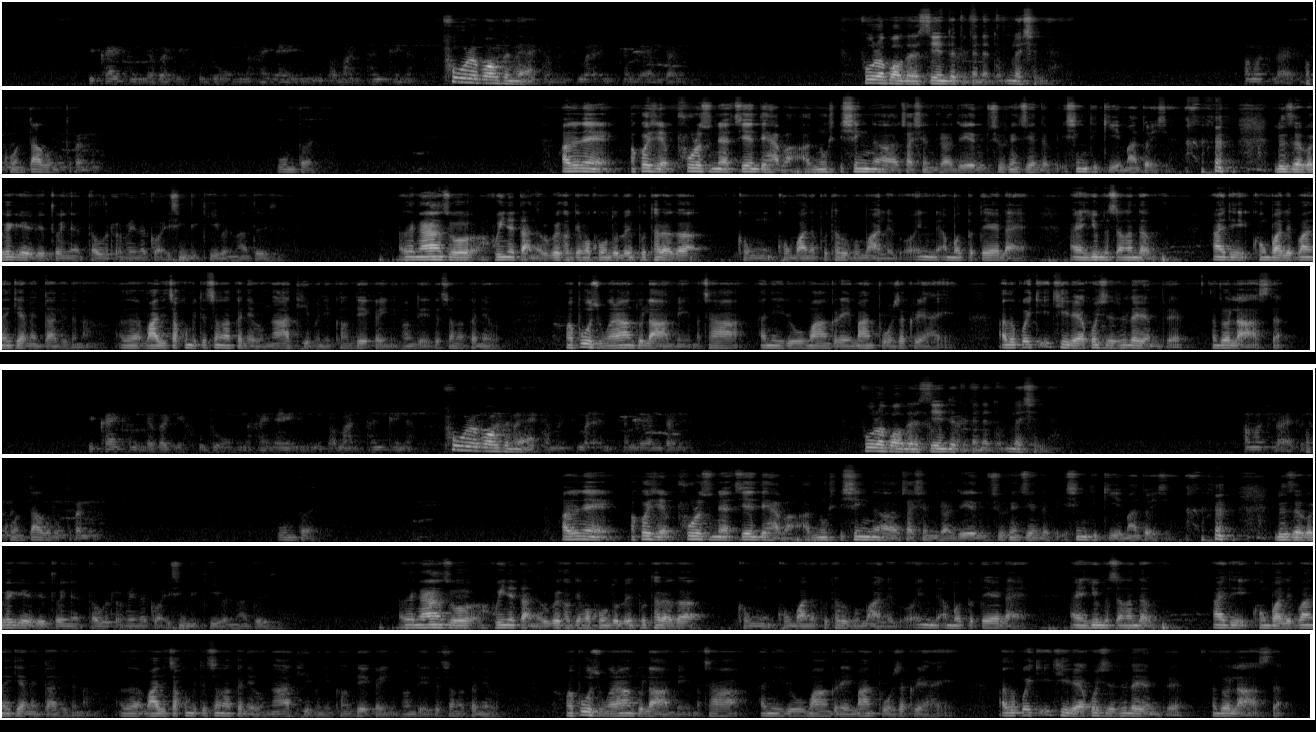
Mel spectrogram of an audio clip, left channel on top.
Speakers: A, on the right; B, on the left.
A: ꯏꯀꯥꯏ ꯈꯪꯗꯕꯒꯤ ꯍꯧꯗꯣꯡꯅ ꯍꯥꯏꯅꯔꯤ ꯅꯨꯃꯤꯠ ꯃꯥꯟ ꯍꯥꯏꯅꯤ ꯑꯩꯈꯅ
B: ꯐꯨꯔꯐꯥꯎꯗꯅꯦ
A: ꯄꯃꯥꯟ ꯄꯥꯊꯩ ꯊꯝꯁꯤꯦ ꯃꯔꯗꯔꯝꯖꯅ
B: ꯐꯨꯔ ꯐꯥꯎꯗ
A: ꯄꯟꯗꯅ
B: ꯆꯦꯟꯗꯕꯤꯗꯅꯦ
A: ꯑꯃꯁꯨ ꯂꯥꯛꯑꯦ
B: ꯑꯗꯨꯝ ꯂꯩꯁꯤꯜꯂꯦ
A: ꯑꯃꯁꯨ ꯂꯥꯛꯑꯦ ꯑꯗꯨ
B: ꯃꯈꯣꯟ
A: ꯅꯪꯅ
B: ꯇꯥꯕꯒꯨꯝ
A: ꯍꯧꯗꯣꯡ ꯄꯟꯗꯅ
B: ꯇꯧꯋꯦ
A: <inaudible>
B: ꯑꯗꯨꯅꯦ ꯑꯩꯈꯣꯏꯖꯦ ꯐꯨꯔꯁꯨꯅꯦ ꯆꯦꯟꯗꯦ ꯍꯥꯏꯕ ꯏꯁꯤꯡꯅ ꯆꯥꯏꯁꯤꯟꯗ꯭ꯔꯗꯤ ꯑꯗꯨꯝ ꯁꯨꯡꯆꯦꯟ ꯆꯦꯟꯗꯕ ꯏꯁꯤꯡꯗꯤ ꯀꯤꯌꯦ ꯃꯥꯟ ꯇꯧꯢꯁꯦ ꯂꯨꯖꯕ ꯀꯩꯀꯩꯗꯤ ꯇꯣꯢꯅ ꯇꯧꯗ꯭ꯔꯝꯃꯤꯅꯀꯣ ꯏꯁꯤꯡꯗꯤ ꯀꯤꯕꯅꯦ ꯃꯥ ꯇꯧꯢꯖꯦ ꯑꯗ ꯉꯔꯥꯡꯁꯨ
A: ꯑꯗꯨꯏ
B: ꯍꯨꯏꯅ ꯇꯥꯟꯅꯔꯨꯕ ꯈꯪꯗꯦ ꯃꯈꯣꯡꯗꯣ ꯂꯣꯏ ꯄꯨꯠꯊꯔꯒ ꯈꯣꯡ ꯈꯣꯡꯕꯥꯟꯗ ꯄꯨꯠꯊꯔꯨꯕ ꯃꯥꯜꯂꯦ ꯂꯣꯏꯅꯅꯦ ꯑꯃꯣꯠꯄ ꯇꯩꯔ ꯂꯥꯛꯑꯦ ꯑꯩꯅ ꯌꯨꯝꯗ ꯆꯪꯍꯟꯗꯕꯅꯤ ꯍꯥꯏꯗꯤ ꯈꯣꯡꯕꯥꯟ ꯂꯩꯄꯜꯗꯤ ꯒ꯭ꯌꯥꯟ ꯃꯦꯟ ꯇꯥꯗꯦꯗꯅ ꯑꯗꯨꯅ ꯃꯥꯗꯤ ꯆꯥꯛꯈꯨꯝ ꯍꯦꯛꯇ ꯆꯪꯉꯛ ꯉꯛꯀꯅꯦꯕ ꯉꯥ ꯊꯤꯕꯅꯤ ꯈꯪꯗꯦ ꯀꯩꯅꯦ ꯈꯪꯗꯦ ꯆꯉꯛꯀꯅꯦꯕ <inaudible> ꯃꯄꯨꯖꯨ ꯉꯔꯥꯡꯗꯣ ꯂꯥꯛꯑꯝꯃꯦ ꯃꯆꯥ ꯑꯅꯤꯗꯨ ꯃꯥꯡꯒ꯭ꯔꯦ ꯃꯥꯅ ꯄꯨꯔ ꯆꯠꯈ꯭ꯔꯦ ꯍꯥꯏꯌꯦ ꯑꯗꯣ ꯀꯣꯏꯊꯤ ꯊꯤꯔꯦ ꯑꯩꯈꯣꯏ ꯁꯤꯗꯁꯨ ꯂꯩꯔꯝꯗ꯭ꯔꯦ ꯑꯗꯣ ꯂꯥꯁꯇ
